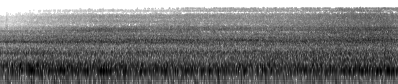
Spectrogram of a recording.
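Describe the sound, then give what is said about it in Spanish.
A freight train on the Seville–Sines line enters the rail terminal of a logistics platform near Badajoz. It makes a loud, continuous rumble of rolling wagons with a broad metallic hiss, steady and unbroken with no voices. “Así suena el tren de mercancías Sevilla-Sines, que entró al fin este fin de semana en la terminal ferroviaria de la plataforma logística.”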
